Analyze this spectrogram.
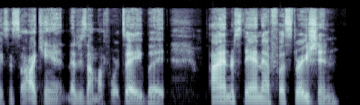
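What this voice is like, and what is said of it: Scratchy, raspy voice. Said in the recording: “I got a very scratchy, raspy voice”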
